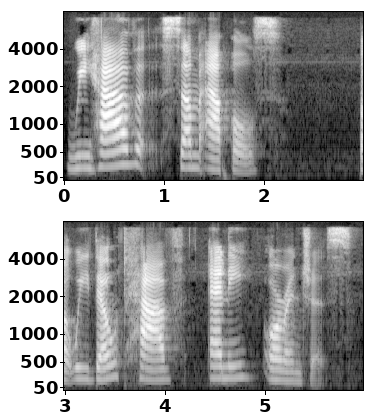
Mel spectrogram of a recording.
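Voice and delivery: slow, deliberate prompt for translating; slow dictation. Shown as a demonstration. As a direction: read it out slowly for the class.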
